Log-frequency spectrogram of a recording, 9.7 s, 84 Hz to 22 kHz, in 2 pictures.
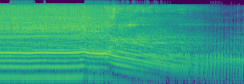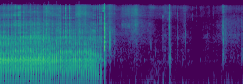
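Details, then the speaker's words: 44-year-old Husqvarna L65 chainsaw with points ignition, out of retirement, cutting a big oak log: strong high whine at full revs pulls down steadily as the chain bites, then cuts off cleanly. Lower rpm than modern saws but good torque; normal cutting under load. "i really enjoyed bringing the sole saw out of retirement and cranking it up and and running it for y'all and it's amazing how well it still cuts after all it is cut and as old as it is"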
